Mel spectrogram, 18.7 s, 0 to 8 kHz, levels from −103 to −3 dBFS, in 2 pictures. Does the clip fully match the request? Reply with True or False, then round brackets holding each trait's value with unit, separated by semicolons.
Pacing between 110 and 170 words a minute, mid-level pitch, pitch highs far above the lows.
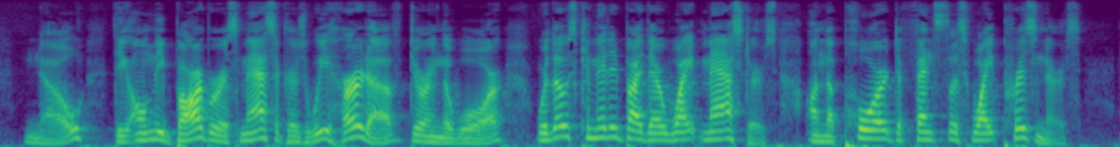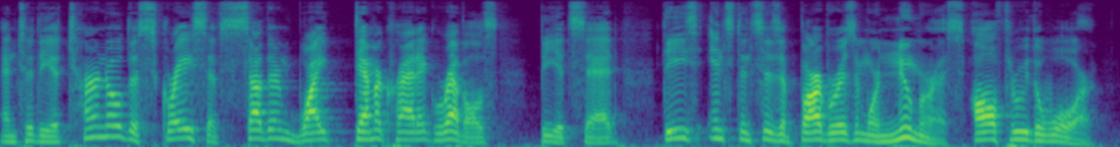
True (150 wpm; 150 Hz; 6.1 semitones)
